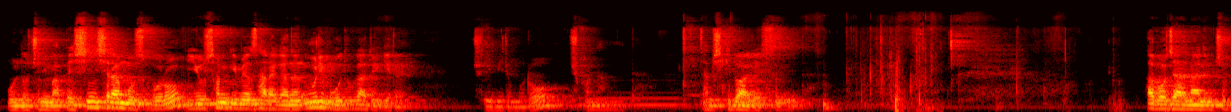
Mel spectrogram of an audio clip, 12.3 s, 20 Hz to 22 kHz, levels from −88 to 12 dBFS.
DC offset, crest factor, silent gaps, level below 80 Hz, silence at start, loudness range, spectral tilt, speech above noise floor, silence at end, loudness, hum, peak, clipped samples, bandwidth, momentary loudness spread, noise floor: under 0.1%; 20 dB; none; -62 dBFS; 0.1 s; 16 LU; -4.5 dB/octave; 35 dB; 0 s; -28 LUFS; none; -10 dBFS; under 0.1%; 15 kHz; 21 LU; -63 dBFS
